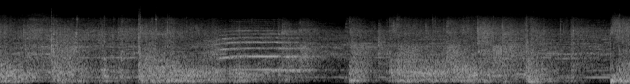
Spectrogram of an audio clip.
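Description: Skateboard riding a mini ramp: continuous wheel noise on the ramp surface with repeated thuds and taps from the board and trucks. A brief high-pitched tone sounds about two seconds in.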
